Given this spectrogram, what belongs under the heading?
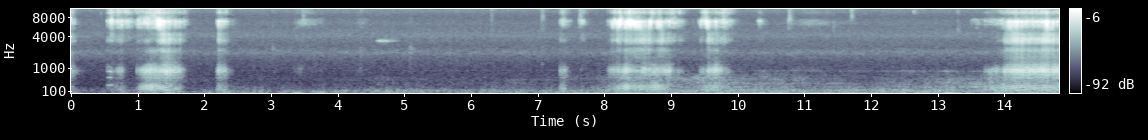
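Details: Snoring from a sleeping Shih Tzu, a small flat-faced dog: repeated snorting, rattling snores in uneven bursts with quieter breathing between; ordinary snoring.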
